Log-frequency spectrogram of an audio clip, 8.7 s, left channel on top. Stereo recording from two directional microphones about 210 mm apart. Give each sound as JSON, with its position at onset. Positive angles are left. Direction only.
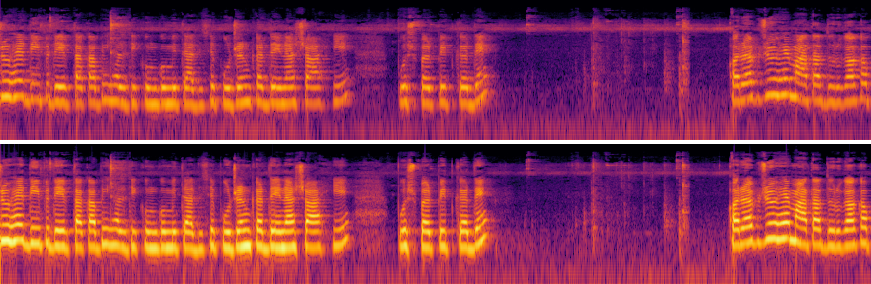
{"t": 0.0, "sound": "speech", "side_deg": -45}
{"t": 7.3, "sound": "a woman's voice", "side_deg": -35}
